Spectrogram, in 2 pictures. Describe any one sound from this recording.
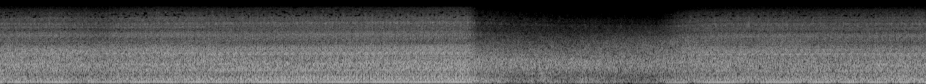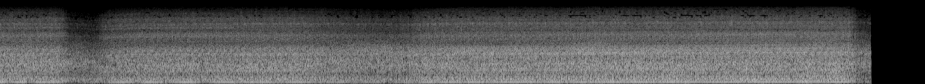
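An armoured vehicle's engine drones steadily as it drives along a road.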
